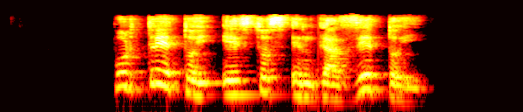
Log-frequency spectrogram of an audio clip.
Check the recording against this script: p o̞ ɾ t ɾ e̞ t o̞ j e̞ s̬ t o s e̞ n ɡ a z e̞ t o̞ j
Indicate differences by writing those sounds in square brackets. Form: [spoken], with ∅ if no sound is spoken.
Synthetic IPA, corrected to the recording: p o̞ ɾ t ɾ e̞ t o̞ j e̞ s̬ t o s e̞ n ɡ a z e̞ t o̞ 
